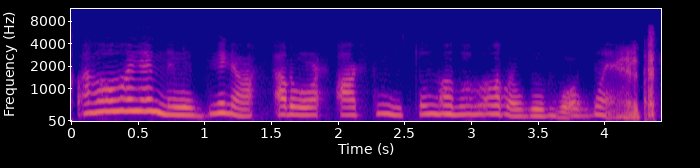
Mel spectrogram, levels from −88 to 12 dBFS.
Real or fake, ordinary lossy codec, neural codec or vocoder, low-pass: fake; MP3, 48 kbps; codec, 16 kHz, 0.5 kbps, FreqCodec, larger model; 7.2 kHz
